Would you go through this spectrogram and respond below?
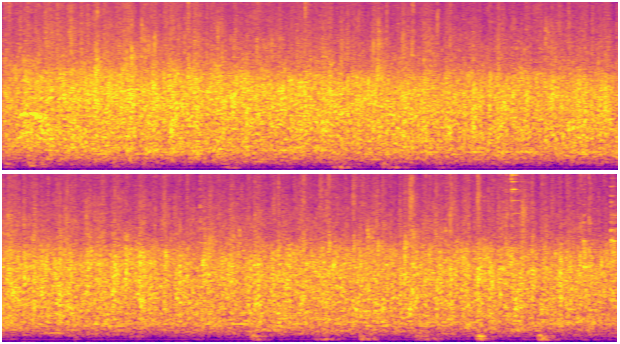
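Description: Sustained applause from a large audience at a gala dinner greeting the keynote speaker, General Austin Scott Miller, a dense, steady clapping that holds at full strength for about fifteen seconds without easing.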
